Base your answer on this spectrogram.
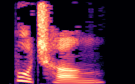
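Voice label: "不成", Mandarin Chinese; chinese flashcards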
